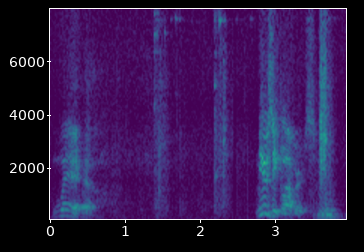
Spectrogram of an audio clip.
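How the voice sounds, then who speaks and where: An actor playing a swaggering, mocking Western gunslinger with a folksy drawl, in the style of old-time radio drama. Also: male voice, on the high side, huge pitch swings, extremely slow, dull audio, background noise, full character voice. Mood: mocking, easygoing. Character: swaggering, taunting Western gunslinger drifter who sings.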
